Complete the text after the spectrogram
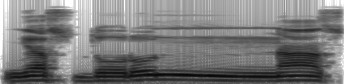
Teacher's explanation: را پر پیش ہے تو را کو موٹا پڑھا جائے گا۔ یصدر الناس، نون پہ تشدید ہے اس لیے یہاں غنہ ہوگا، اور یہاں پر سین کو کھینچا نہیں جائے گا بلکہ جلدی پڑھیں گے۔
